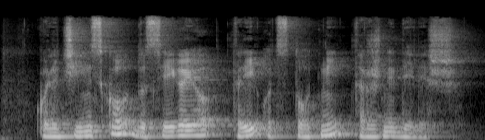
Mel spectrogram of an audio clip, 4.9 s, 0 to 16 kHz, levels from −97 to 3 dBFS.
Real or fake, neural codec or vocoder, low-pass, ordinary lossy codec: real; none; 9.9 kHz; MP3, 64 kbps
